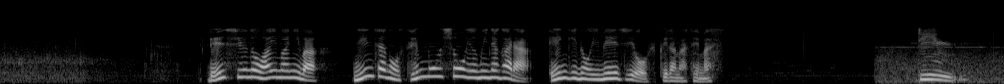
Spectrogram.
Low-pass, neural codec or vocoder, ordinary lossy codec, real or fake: 5.4 kHz; none; Opus, 32 kbps; real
